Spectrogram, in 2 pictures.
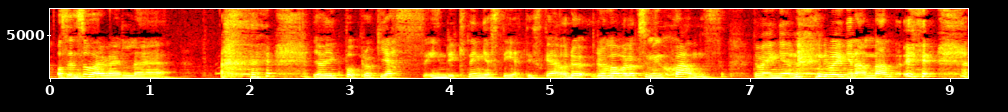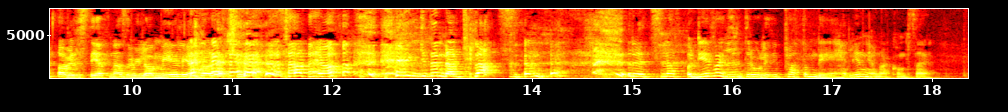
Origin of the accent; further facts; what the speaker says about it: Västra Götaland County, Sweden; jag är uppväxt i Svartedalens naturreservat som ligger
